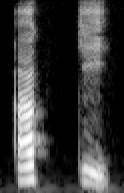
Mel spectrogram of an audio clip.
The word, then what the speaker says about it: 악기: Esta palabra significa instrumento músico y se pronuncia 악기, 악기, 악기.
